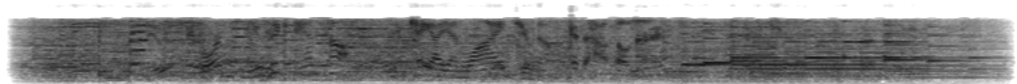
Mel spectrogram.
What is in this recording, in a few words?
Recordings of station identifications of AM radio stations near Silicon Valley, California; 800 KINY; alaska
